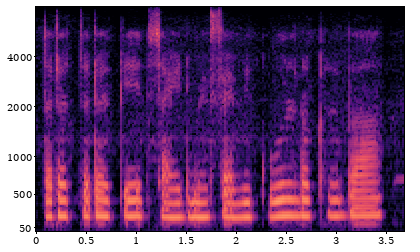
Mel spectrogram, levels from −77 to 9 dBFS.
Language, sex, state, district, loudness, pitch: Bhojpuri, male, Jharkhand, Palamu, -16 LUFS, 195 Hz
